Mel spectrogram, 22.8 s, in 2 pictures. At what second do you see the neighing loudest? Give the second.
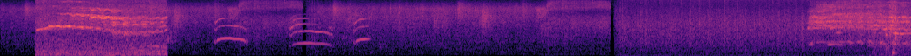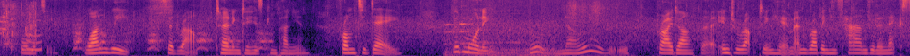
1 s.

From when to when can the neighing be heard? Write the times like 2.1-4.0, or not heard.
0.4-2.1, 10.1-11.6, 17.0-19.4.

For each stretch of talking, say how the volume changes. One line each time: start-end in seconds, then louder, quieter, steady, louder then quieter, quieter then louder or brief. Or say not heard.
11.7-22.7 steady.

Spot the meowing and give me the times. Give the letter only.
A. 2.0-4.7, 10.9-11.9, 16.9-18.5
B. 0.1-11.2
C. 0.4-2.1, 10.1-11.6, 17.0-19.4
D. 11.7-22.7
A.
